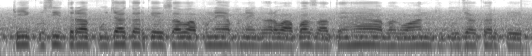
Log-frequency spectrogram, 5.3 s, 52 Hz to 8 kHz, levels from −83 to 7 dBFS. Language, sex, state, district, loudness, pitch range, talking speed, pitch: Chhattisgarhi, male, Chhattisgarh, Korba, -22 LUFS, 140-150 Hz, 180 wpm, 145 Hz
